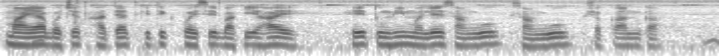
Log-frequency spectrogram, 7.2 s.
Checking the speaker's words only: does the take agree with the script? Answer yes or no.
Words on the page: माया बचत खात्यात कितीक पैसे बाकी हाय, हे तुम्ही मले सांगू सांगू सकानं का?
yes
